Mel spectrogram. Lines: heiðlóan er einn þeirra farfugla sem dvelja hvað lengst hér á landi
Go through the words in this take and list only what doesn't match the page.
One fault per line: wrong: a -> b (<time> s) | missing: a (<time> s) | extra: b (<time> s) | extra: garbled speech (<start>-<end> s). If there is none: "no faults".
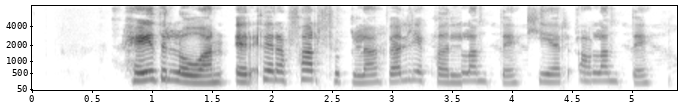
missing: einn (1.9 s)
missing: sem (2.9 s)
wrong: lengst -> landi (3.7 s)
